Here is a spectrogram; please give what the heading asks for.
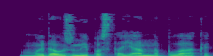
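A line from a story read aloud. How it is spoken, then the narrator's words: Plain. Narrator (Russian): сказал старец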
